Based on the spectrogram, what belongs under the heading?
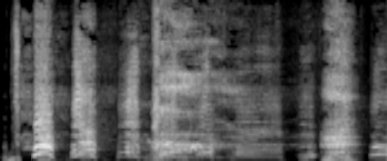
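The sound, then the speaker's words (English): A neighbor's bird calls in a quick string of short, squawky chirps and warbling notes, several bursts in a few seconds, fairly loud and clear with no one talking over it. “Oh, do your neighbors have a bird?”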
